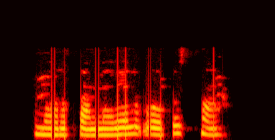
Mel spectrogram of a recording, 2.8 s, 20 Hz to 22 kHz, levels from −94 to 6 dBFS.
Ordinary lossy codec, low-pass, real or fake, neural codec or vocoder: AAC, 48 kbps; 5.4 kHz; real; none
